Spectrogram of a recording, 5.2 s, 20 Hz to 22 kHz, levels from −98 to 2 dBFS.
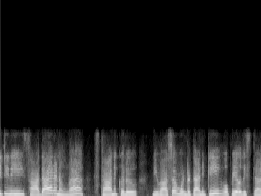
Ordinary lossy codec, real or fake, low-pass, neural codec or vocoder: Opus, 16 kbps; fake; 7.2 kHz; codec, 16 kHz, 1.1 kbps, Voila-Tokenizer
